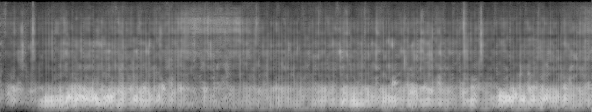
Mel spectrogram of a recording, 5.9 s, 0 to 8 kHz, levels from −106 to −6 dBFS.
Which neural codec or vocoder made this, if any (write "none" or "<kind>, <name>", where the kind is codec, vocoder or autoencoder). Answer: vocoder, Vocos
